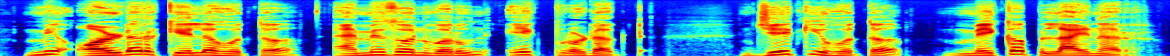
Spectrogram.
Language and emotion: Marathi, neutral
